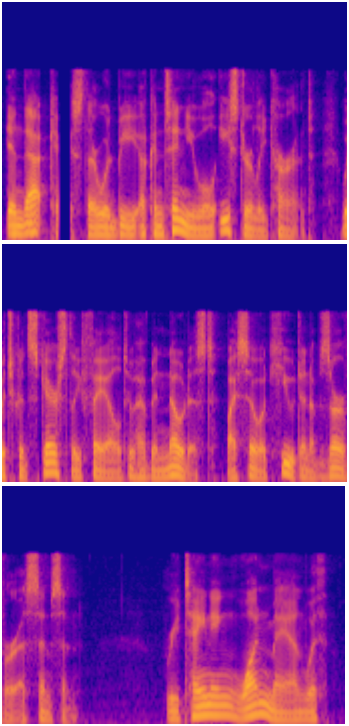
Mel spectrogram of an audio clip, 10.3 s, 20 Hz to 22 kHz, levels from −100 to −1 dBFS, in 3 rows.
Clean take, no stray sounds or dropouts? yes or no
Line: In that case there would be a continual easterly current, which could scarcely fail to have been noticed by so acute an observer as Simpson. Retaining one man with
no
